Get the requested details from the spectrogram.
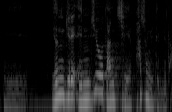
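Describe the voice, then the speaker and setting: A man with a fairly high voice speaks at a fairly slow pace. His intonation is lively. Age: 60s. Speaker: pastor. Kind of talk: conference talk.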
